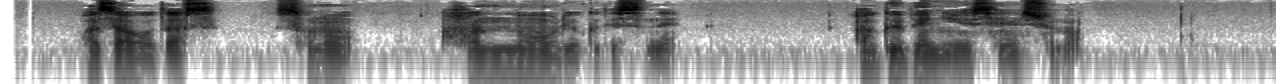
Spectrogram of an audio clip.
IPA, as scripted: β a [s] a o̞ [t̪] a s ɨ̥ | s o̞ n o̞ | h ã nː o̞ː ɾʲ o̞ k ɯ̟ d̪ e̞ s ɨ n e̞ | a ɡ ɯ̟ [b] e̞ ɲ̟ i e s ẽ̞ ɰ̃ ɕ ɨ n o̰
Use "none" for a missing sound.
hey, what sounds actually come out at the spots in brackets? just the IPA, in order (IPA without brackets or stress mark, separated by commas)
z, d̪, b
